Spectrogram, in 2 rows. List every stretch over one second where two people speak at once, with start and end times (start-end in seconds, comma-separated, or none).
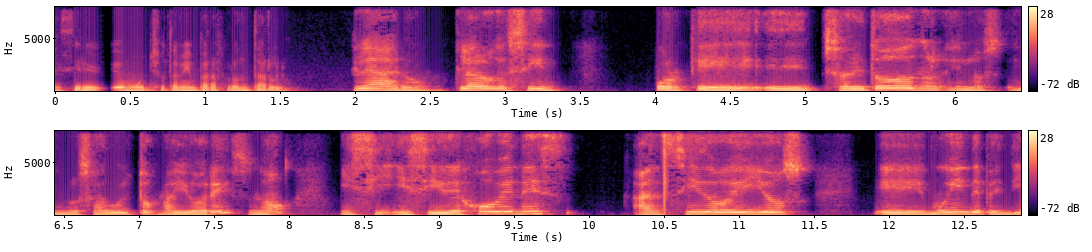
none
